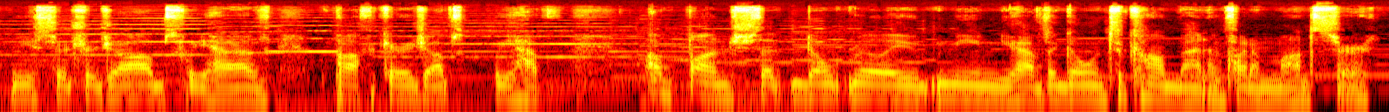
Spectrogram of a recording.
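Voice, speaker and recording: A man's voice: fairly low pitch, steady tone, brisk. A man improvising an in-character guild orientation, explaining politely and wordily. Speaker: roleplayer as hunter guild guide. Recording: music behind the voice. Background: music.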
